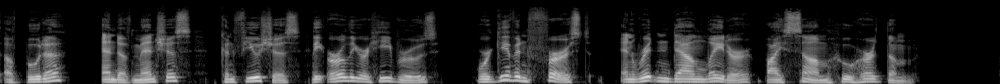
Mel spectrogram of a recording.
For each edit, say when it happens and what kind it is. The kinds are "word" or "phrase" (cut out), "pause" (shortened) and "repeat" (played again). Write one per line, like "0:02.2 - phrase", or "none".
0:03.1 - word
0:06.0 - phrase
